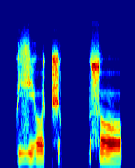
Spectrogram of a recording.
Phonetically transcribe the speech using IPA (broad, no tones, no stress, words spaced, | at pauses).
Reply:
zʲot͡ʃ | so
